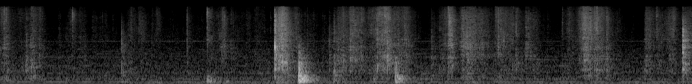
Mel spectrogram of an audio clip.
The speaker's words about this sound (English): For the rest of the plants, I like to go in with my plastic food wrap and just wrap it up.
